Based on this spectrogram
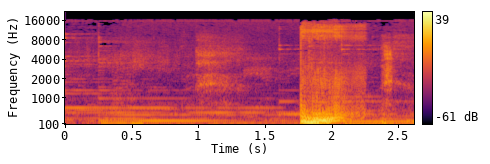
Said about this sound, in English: The farts aren't part of it. Yeah. Well, they are now. Yeah. They are now.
